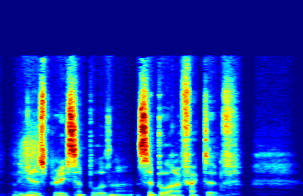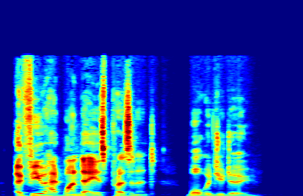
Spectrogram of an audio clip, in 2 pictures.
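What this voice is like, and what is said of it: Australian accent. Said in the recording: “Australian, as you can tell by the yummy accent.”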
